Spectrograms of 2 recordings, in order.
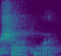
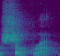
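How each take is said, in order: First: Chakra with "ah" in the first syllable; "shock-ruh" for chakra; mispronounced chakra. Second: Chakra with "uh" in the first syllable; "shuck-ruh" for chakra; corrected chakra. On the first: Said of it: "I'm pronouncing it wrong". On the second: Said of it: "It's pronounced chakra". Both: Real, not acted.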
